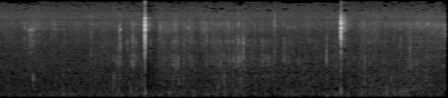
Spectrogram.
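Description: Two short, sharp clicks about two seconds apart over a faint steady hiss.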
